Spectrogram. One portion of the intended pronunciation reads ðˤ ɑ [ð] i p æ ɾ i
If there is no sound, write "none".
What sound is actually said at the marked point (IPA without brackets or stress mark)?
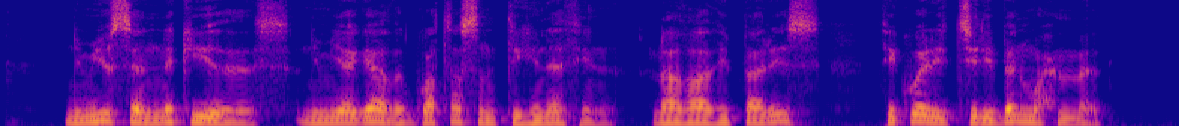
ð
